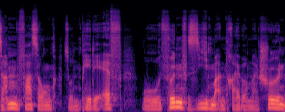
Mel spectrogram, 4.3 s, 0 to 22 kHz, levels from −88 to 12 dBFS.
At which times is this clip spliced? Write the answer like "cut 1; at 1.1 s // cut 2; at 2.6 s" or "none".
cut 1; at 0.9 s // cut 2; at 2.4 s // cut 3; at 2.8 s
